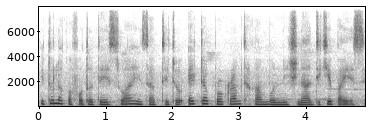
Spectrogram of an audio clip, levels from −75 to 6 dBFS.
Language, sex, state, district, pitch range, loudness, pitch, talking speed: Nagamese, female, Nagaland, Dimapur, 185-230 Hz, -17 LUFS, 205 Hz, 195 wpm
